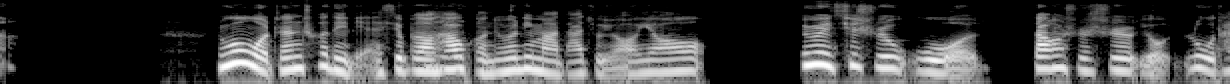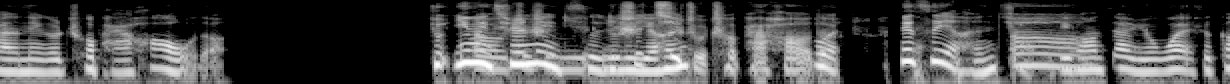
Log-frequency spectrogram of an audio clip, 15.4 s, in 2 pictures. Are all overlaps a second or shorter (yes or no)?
no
